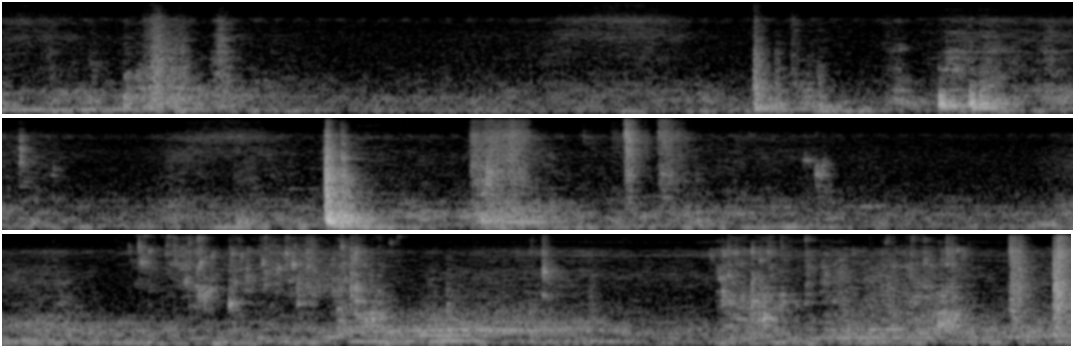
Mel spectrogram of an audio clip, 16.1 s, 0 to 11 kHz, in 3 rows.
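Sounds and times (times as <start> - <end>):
containers knocking and clunking: 14.7 - 16.0.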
